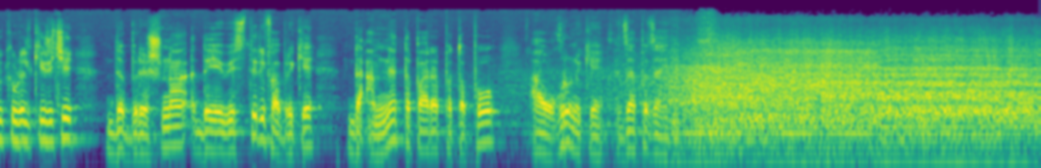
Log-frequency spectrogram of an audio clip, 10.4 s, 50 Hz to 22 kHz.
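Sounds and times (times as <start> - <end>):
speech: 0.0 - 7.2
Black Hawk helicopter of the Afghan Air Force flying: 5.2 - 10.4.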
